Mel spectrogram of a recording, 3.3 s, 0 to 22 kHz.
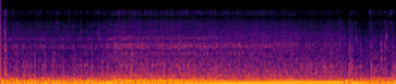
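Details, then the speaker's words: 1984 Corvette, 350 small block with Holley 1460 carburetor, rejetted, timing advanced toward 34–36 degrees: low idle, then a quick throttle blip where revs lag and stumble before climbing; hesitation on snap throttle, accelerator pump suspected, not confirmed. "Something's not quite perfect, and we're gonna get it. It's more so when I give it like a quick burst of throttle, like yesterday."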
